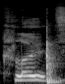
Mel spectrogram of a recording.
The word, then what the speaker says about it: clothes: simplify it for you we've got cl cl oh khloe that's right chloe then we've got the th sound but it's the vibration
